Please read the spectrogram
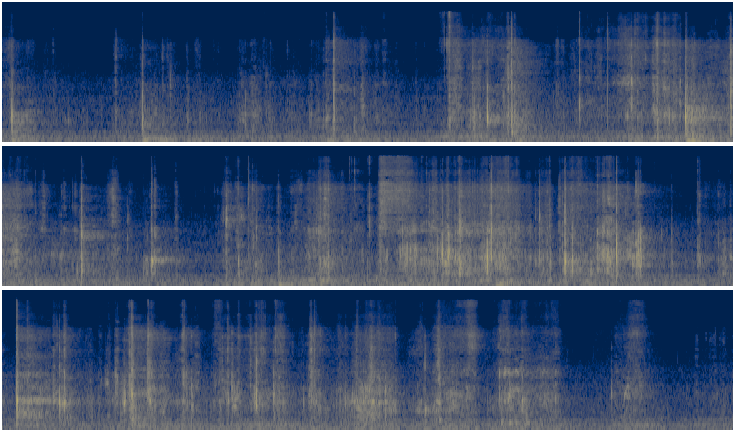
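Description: Cardboard smartwatch packaging being opened and handled: a white card inner box slid out and its tray lifted, making irregular scrapes, taps and rustles of card, busier from about five seconds in.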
